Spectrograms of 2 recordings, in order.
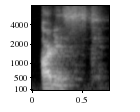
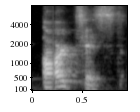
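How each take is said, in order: First: The middle t is a quick R-like tap. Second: The middle t is a plain, clear T. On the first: The speaker calls it right. "se dice artist" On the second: The speaker calls it wrong. "No se dice artist"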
